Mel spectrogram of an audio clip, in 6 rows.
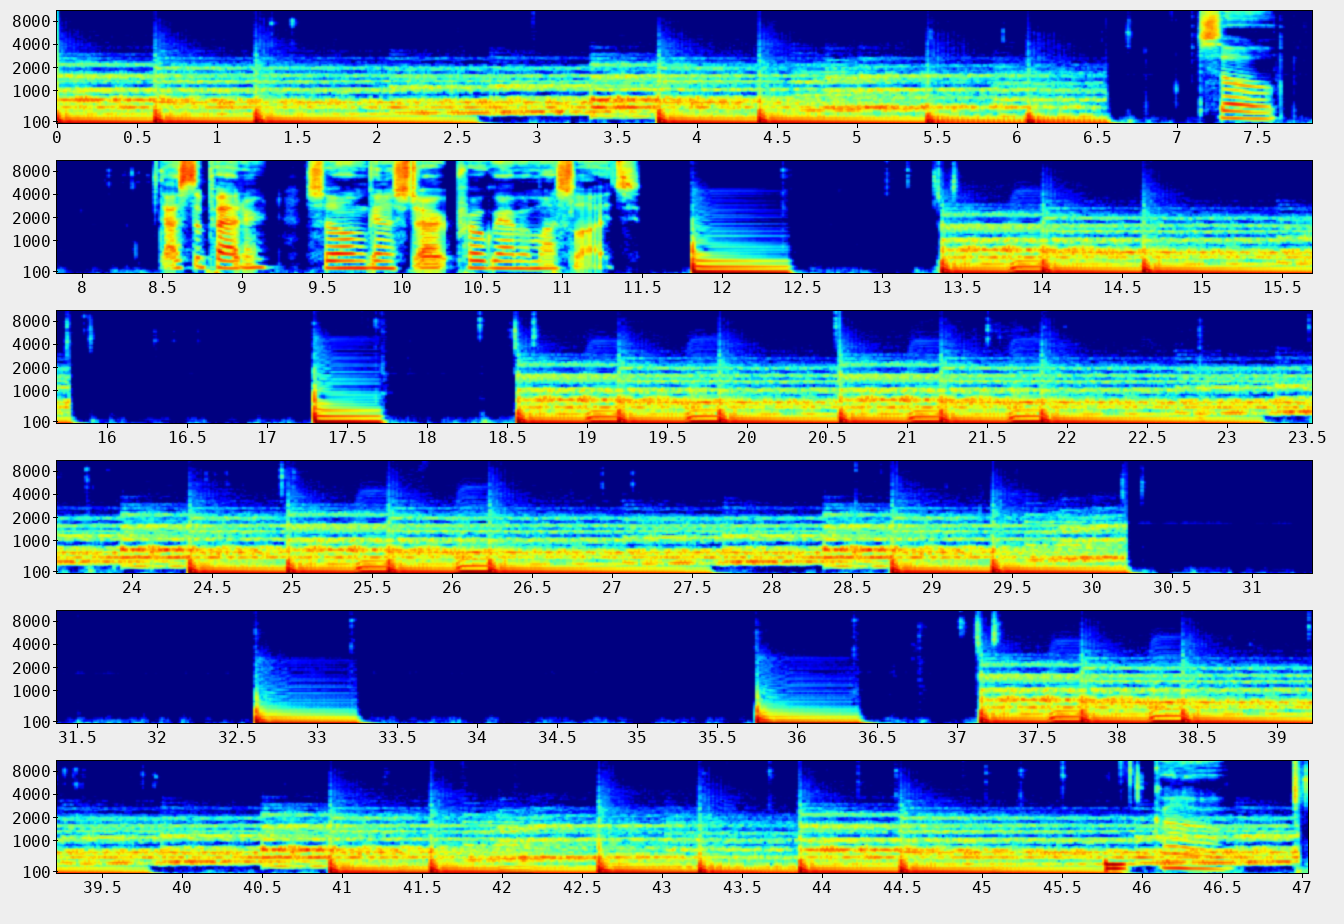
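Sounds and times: distorted sub-bass notes: 0.0 - 2.7, 3.8 - 6.6, 11.8 - 12.4, 13.4 - 15.8, 18.6 - 23.3, 24.4 - 27.7, 28.8 - 30.3, 32.6 - 33.4, 35.8 - 36.5, 37.2 - 39.8, 41.0 - 46.1.

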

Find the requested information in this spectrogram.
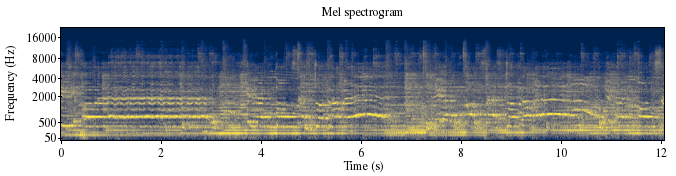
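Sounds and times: instrumental accompaniment: 0.0 - 12.0
woman singing a hymn: 7.3 - 12.0.

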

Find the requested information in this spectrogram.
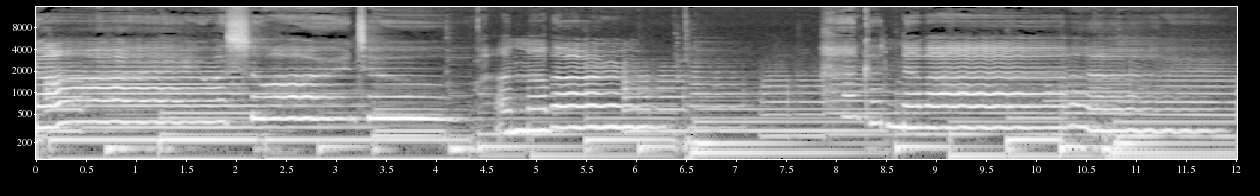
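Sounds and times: woman singing wordless note: 0.0 - 6.4, 7.9 - 12.0
acoustic guitar chords: 0.0 - 12.0.

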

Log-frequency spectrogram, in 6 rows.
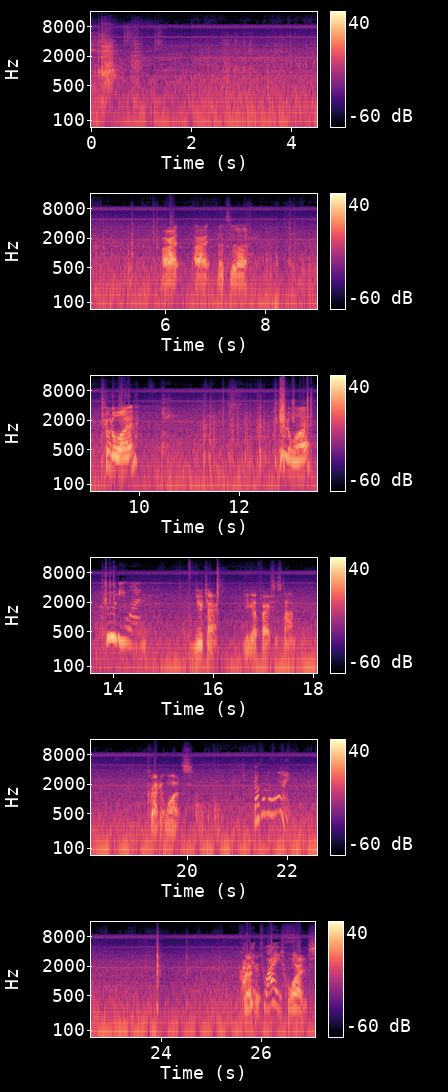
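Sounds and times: steady low hum: 0.0 - 27.0
man speaking: 25.6 - 27.0.

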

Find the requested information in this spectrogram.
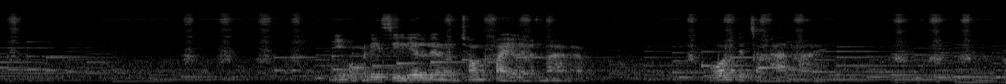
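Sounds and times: pencil scratching on paper: 0.0 - 0.3, 1.8 - 3.1, 4.4 - 5.6, 6.9 - 8.2, 9.0 - 9.8
faint background music: 0.0 - 10.0.

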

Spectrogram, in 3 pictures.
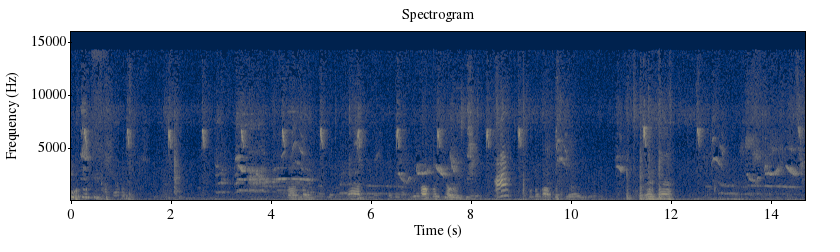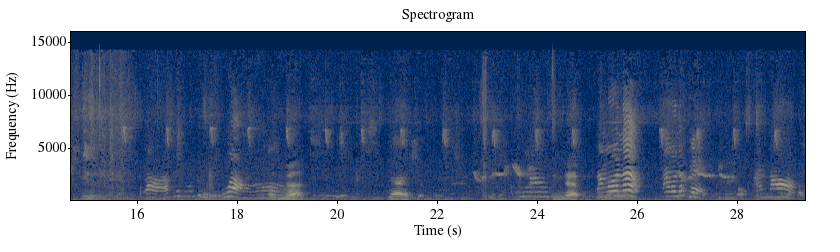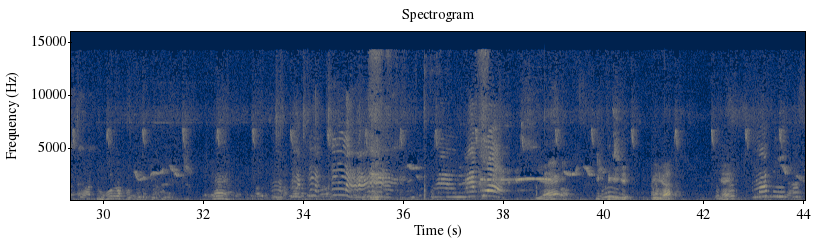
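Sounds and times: child talking and calling out: 8.5 - 8.9, 16.2 - 19.0, 23.6 - 24.3, 25.2 - 27.5, 28.4 - 29.2, 33.3 - 38.0, 43.0 - 44.0
small child crying: 34.4 - 36.1.

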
